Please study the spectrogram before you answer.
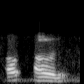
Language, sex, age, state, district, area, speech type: Kannada, male, 30-45, Karnataka, Udupi, rural, conversation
